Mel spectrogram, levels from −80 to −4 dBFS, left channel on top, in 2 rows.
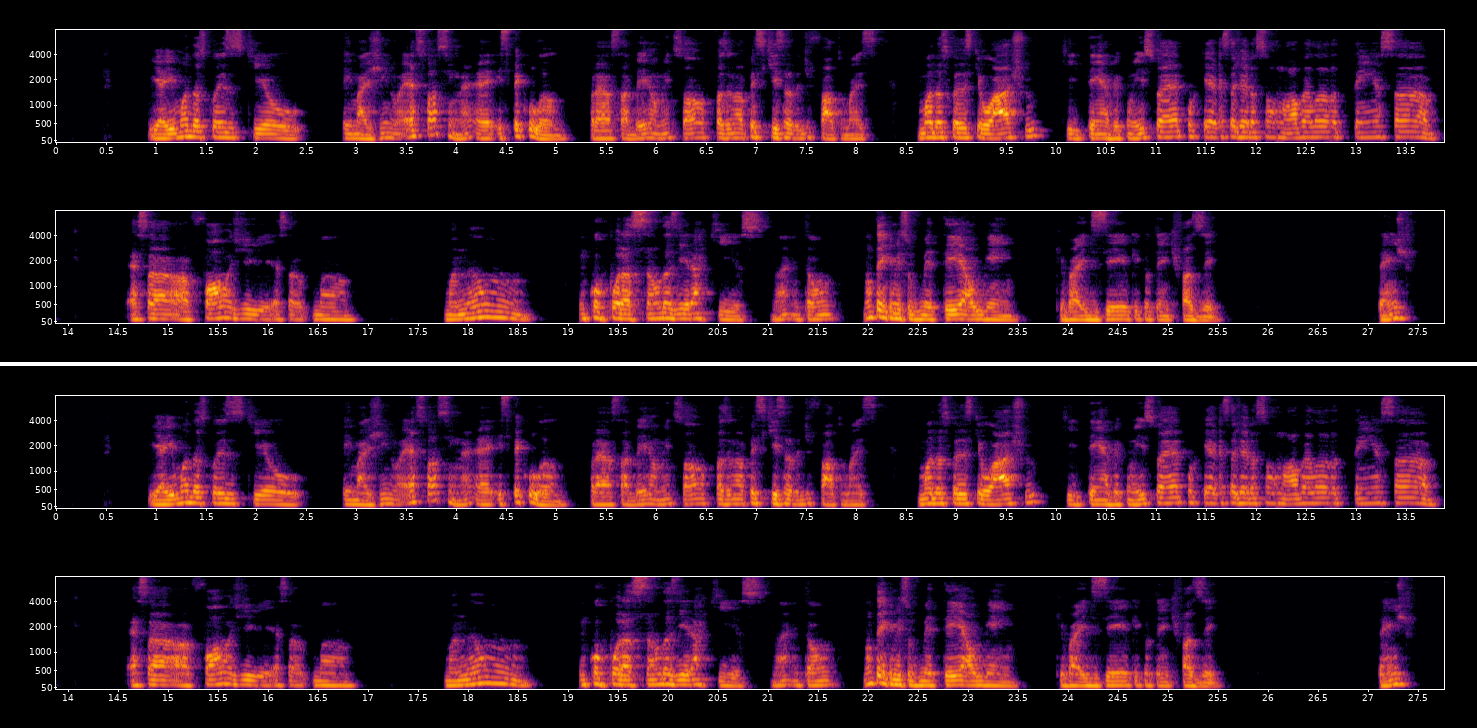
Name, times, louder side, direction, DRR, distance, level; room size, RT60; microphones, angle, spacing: voice 1, 0.9-2.4 2.9-5.1 5.3-8.1 8.6-13.8 14.6-16.8 17.8-18.6 19.1-21.7 22.0-23.5 23.9-25.5 27.1-27.4, left 1 dB, 25° left, 1.9 m, -23 dB
5.2 x 2.6 x 2.7 m
head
